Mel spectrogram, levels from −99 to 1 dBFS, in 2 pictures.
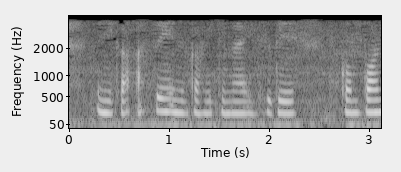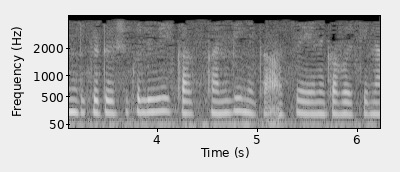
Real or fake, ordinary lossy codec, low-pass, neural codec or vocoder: fake; MP3, 16 kbps; 3.6 kHz; codec, 24 kHz, 1.2 kbps, DualCodec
